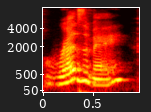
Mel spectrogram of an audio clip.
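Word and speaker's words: résumé: But it's also pronounced resume, and it means a document of your work experience.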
